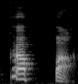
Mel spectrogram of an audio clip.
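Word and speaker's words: kappa: যে এরপর আছে কে এটাকে আমরা ইতালিতে বলবো কাপ্পা কাপ্পা মানে হচ্ছে কে এল এল এটাকে আমরা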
